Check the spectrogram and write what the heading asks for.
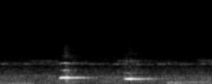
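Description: A bird calling in the background: a short higher note about half a second in, then a lower note, over a steady hiss.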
